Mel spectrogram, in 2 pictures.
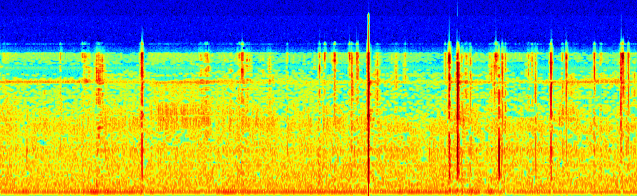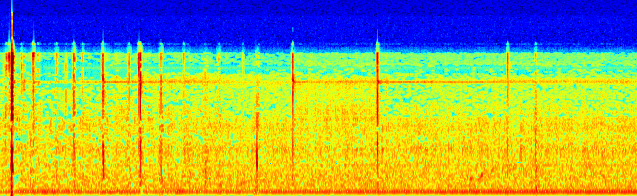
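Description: Wood fire crackling: irregular sharp pops and snaps, some in quick clusters, the loudest about five and a half and nearly ten seconds in.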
